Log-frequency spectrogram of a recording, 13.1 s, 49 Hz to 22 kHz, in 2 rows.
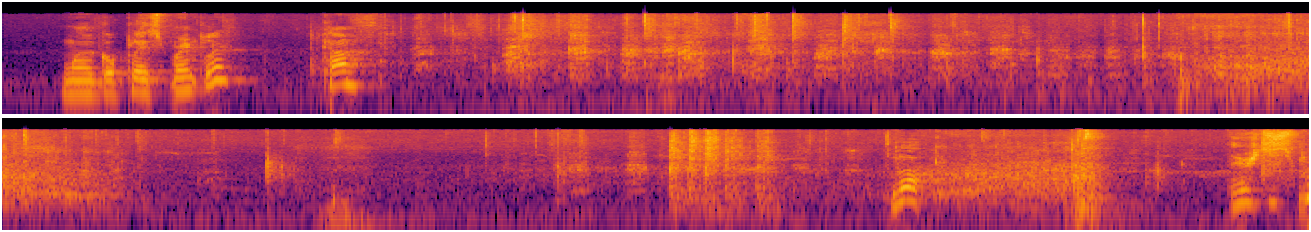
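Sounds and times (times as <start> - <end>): puppy panting: 1.8 - 7.8, 9.0 - 11.0
sliding glass door rolling open: 5.8 - 7.2, 10.0 - 12.2.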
